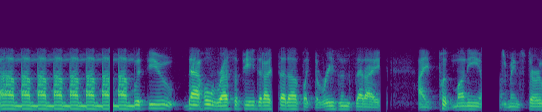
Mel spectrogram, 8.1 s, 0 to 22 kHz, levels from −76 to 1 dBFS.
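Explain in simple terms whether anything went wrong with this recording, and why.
Two problems can be heard in this audio.

From 0.33 to 2.01 s there is a broken-record loop: a 0.24-second scrap of sound plays seven times in a row, identical each time, just before "with you". The sender likely stalled and kept resending its last piece, so the original audio for that stretch is gone. Unlike a stutter, every repeat is exactly the same.

There is also packet loss filled with silence. Hard-edged holes appear at 1.64 to 1.70 s, at 4.08 to 4.18 s between "whole recipe that I" and "up like the reasons", as several short gaps from 5.7 to 5.9 s between "like the reasons that" and "I put", and at 7.22 to 7.50 s. Nothing repeats in these holes, which separates them from the loop. Their lengths fit 20-millisecond packets. All of this is heard through the narrow sound of a telephone line.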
